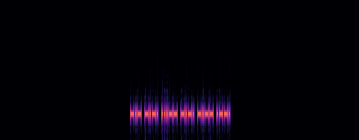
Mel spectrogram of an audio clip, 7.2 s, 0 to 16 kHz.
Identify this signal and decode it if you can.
Morse code, heard as a keyed tone, about 48 wpm, 700 Hz. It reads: KC3CYP
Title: USA Call Signs - 6 Characters - Repeated 3x - 50wpm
